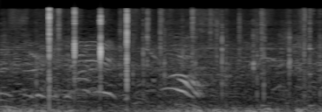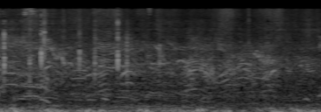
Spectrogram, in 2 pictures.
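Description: Distant shouts and calls from players and spectators across an open field, over a low rumble on the microphone. A few sharp clicks come between about half a second and a second and a half in.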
